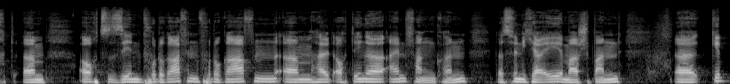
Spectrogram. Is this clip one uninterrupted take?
no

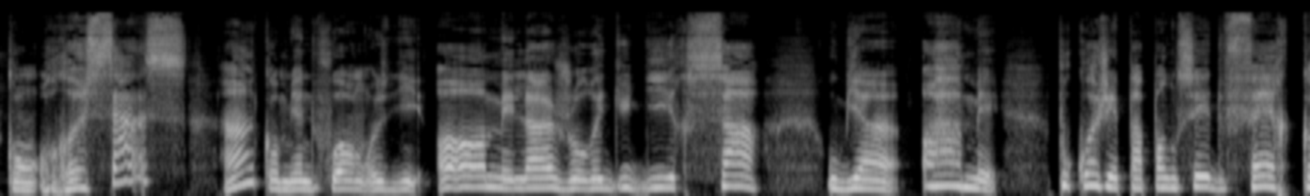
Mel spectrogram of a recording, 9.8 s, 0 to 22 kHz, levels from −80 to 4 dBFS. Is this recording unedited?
yes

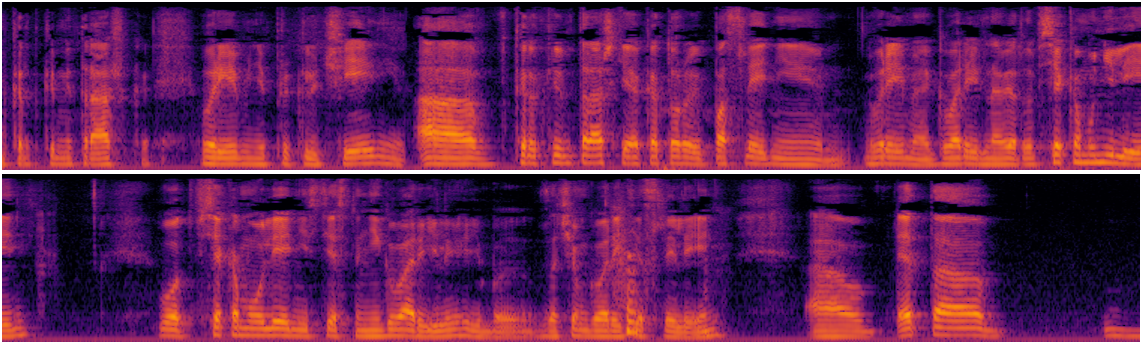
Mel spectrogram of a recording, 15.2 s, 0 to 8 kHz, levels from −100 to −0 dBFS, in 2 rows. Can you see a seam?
yes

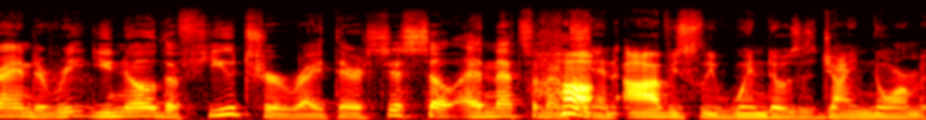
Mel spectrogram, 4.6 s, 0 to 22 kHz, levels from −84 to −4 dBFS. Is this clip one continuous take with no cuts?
no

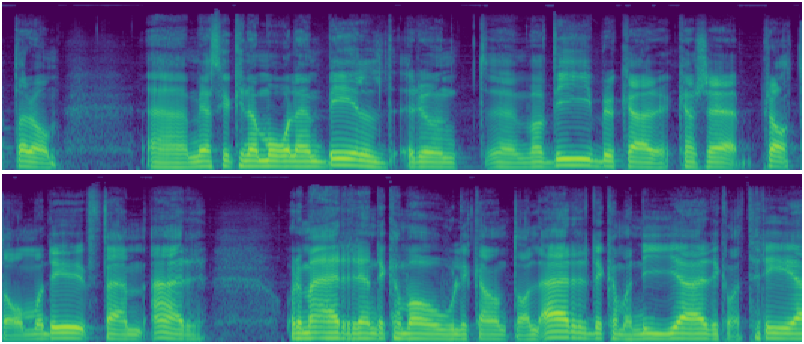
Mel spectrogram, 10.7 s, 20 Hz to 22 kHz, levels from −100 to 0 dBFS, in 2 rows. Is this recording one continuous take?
yes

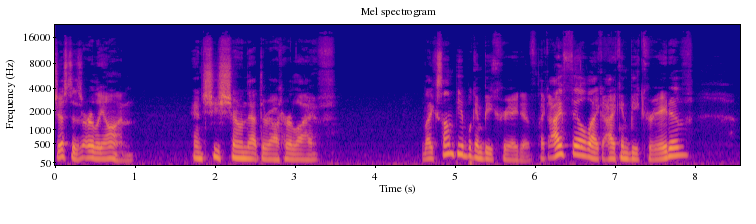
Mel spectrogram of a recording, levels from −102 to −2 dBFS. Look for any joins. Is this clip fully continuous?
no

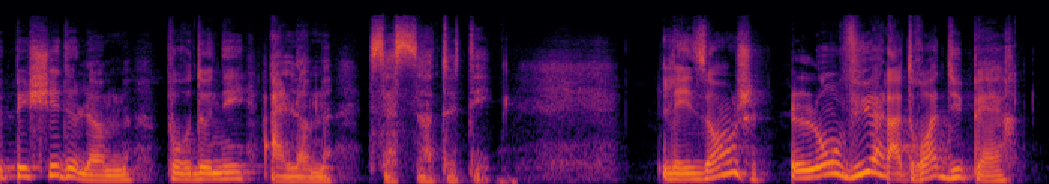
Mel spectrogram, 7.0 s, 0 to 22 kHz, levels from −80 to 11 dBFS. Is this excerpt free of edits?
no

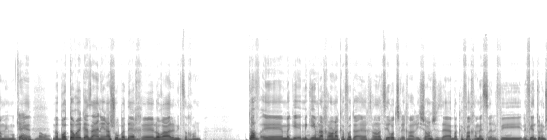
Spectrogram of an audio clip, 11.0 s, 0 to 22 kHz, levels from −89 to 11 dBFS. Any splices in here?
no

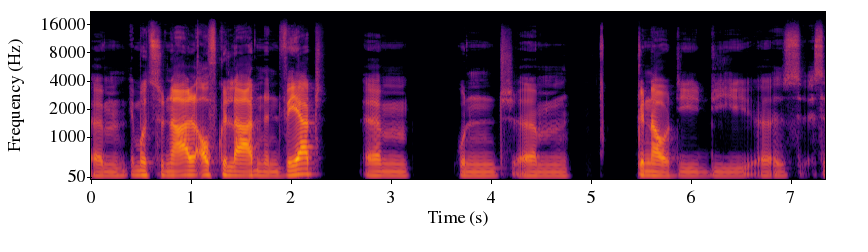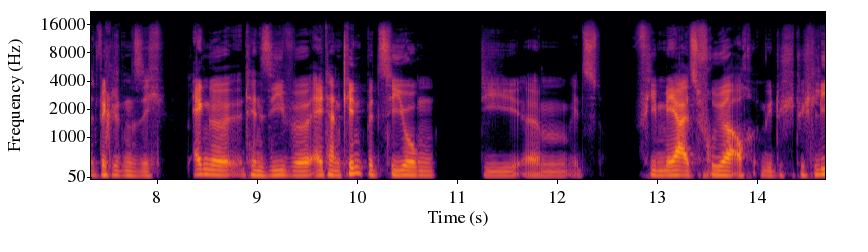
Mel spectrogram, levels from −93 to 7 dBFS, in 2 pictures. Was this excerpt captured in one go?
yes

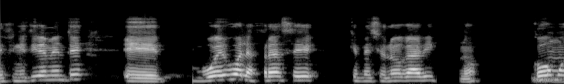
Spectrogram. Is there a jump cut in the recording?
yes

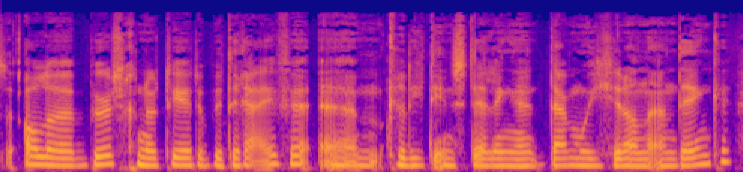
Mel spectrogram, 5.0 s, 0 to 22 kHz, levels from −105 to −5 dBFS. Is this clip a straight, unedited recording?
no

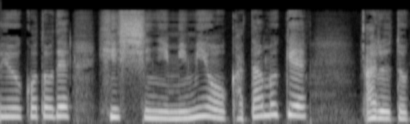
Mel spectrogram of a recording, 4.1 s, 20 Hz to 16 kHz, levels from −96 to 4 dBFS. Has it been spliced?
no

